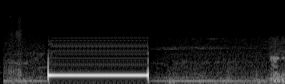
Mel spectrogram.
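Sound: telephone dial tone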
